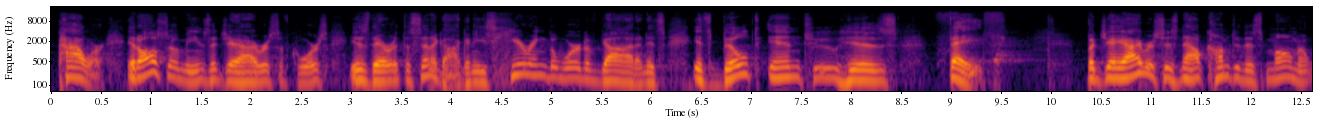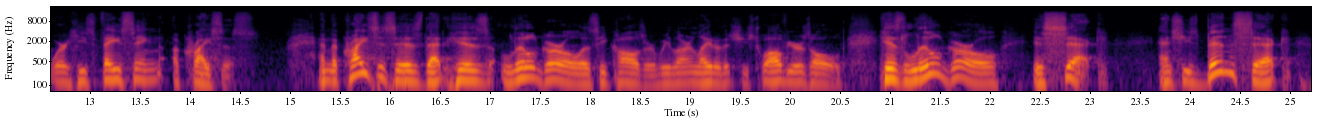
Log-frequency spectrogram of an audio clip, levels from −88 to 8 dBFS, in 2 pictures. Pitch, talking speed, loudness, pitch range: 135 Hz, 165 wpm, -26 LUFS, 125-160 Hz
